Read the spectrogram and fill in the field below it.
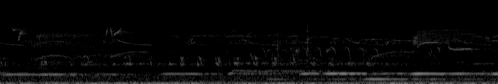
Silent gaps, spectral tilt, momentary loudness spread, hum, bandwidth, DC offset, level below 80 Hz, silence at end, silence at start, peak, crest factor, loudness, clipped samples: none; -5.5 dB/octave; 8 LU; none; 8.2 kHz; under 0.1%; -50 dBFS; 0 s; 0 s; -32 dBFS; 14 dB; -49 LUFS; under 0.1%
